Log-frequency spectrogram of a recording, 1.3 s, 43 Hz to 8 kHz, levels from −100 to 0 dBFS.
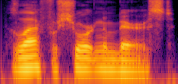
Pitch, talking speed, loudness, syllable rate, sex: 105 Hz, 270 wpm, -17 LUFS, 6.9 syllables/s, male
